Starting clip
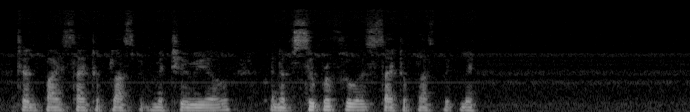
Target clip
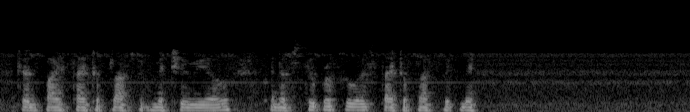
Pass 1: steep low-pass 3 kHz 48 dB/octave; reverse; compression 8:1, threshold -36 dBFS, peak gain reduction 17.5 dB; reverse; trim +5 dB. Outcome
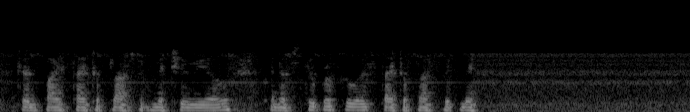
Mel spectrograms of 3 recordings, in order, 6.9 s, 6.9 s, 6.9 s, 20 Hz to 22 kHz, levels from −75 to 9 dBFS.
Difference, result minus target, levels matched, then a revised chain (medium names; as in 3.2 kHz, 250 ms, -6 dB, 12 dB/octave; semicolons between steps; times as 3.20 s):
compression: peak gain reduction +5.5 dB
steep low-pass 3 kHz 48 dB/octave; reverse; compression 8:1, threshold -29.5 dBFS, peak gain reduction 12 dB; reverse; trim +5 dB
